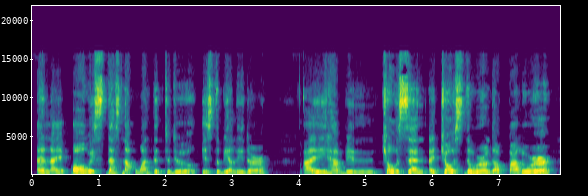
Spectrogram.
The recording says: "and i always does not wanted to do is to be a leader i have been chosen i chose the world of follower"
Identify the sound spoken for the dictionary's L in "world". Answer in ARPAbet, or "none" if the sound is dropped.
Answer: L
